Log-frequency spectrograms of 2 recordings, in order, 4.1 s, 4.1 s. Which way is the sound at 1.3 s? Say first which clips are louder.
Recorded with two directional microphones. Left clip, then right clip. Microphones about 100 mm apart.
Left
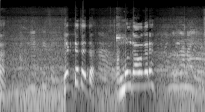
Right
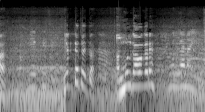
Left 6 dB; 45° right (ahead or behind).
